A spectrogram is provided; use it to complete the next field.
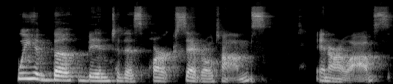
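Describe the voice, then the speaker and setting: Her pitch swinging very widely, a woman talks at a moderate pace with vocal fry. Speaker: travel podcast co-host. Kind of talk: casual chat.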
